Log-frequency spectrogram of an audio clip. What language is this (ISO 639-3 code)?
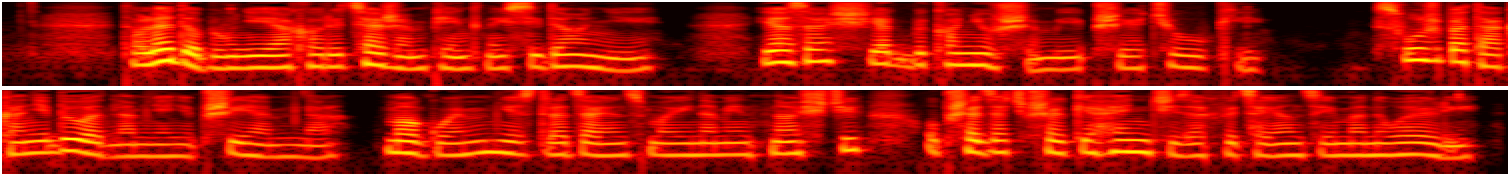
pol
